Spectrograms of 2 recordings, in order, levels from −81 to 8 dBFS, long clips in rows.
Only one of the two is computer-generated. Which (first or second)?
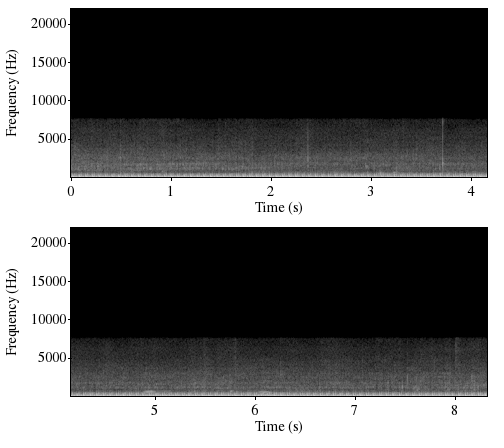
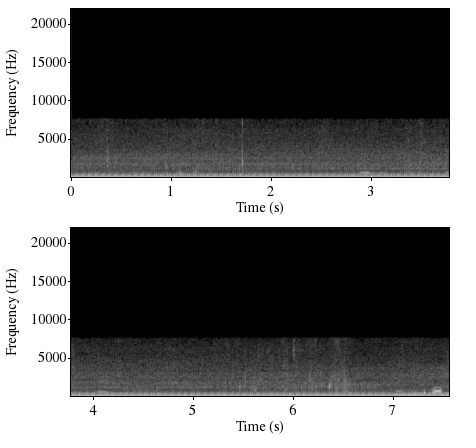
first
